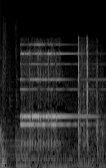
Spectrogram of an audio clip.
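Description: A landline telephone rings once, for about a second, followed by three quick clicks as an answering machine picks up.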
